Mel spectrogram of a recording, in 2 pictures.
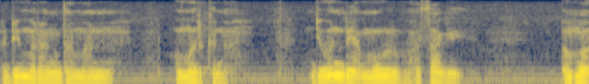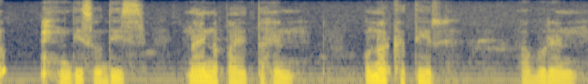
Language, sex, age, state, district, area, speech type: Santali, male, 30-45, Jharkhand, Pakur, rural, spontaneous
